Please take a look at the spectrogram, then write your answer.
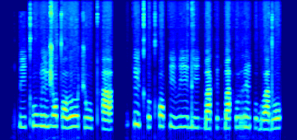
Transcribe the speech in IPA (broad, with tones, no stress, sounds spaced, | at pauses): k͡p iː˨ kʼ u˦ β ĩ˦ d͡ʒ ɔ˦ t ɔ˨ l oː˦ t͡ʃ uː˨ pʰ a˨ | k ĩ˦˨ kʰ ʊ˨ kʰ ɔ˦ k i˦˨ β iː˦ d iː˨ ɡ͡b a˨ k ɪ˨ ɡ͡b a˦ h u˦ r ĩ˦ kʷ i˨ ɡʷ aː˨ d o˦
